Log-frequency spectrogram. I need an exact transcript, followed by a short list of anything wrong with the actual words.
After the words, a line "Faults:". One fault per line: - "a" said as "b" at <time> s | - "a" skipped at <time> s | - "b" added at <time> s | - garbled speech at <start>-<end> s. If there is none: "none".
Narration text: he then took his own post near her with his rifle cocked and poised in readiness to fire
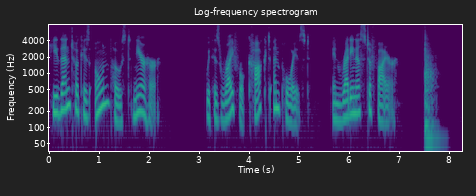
he then took his own post near her with his rifle cocked and poised in readiness to fire
Faults:
none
